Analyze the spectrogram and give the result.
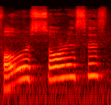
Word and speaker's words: Dilophosaurus: Um, some Spit Boys, these Diloph Dilophosauruses, Dilophosaurus? There we go. Um, launched some attacks at the ducks who were in their drinking hole. – Dilophosaurus.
